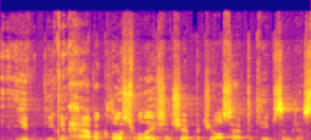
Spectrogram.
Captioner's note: none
